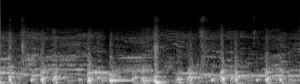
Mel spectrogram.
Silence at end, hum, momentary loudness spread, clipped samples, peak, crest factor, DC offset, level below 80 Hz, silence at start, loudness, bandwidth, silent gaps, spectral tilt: 0 s; none; 4 LU; under 0.1%; 0 dBFS; 16 dB; under 0.1%; -32 dBFS; 0 s; -18 LUFS; 8.6 kHz; none; -9.5 dB/octave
